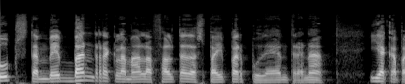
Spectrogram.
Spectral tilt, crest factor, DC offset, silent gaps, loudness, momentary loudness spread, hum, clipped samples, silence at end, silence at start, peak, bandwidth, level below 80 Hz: -4.5 dB/octave; 16 dB; under 0.1%; none; -19 LUFS; 9 LU; none; under 0.1%; 0 s; 0 s; -2 dBFS; 11.5 kHz; -52 dBFS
